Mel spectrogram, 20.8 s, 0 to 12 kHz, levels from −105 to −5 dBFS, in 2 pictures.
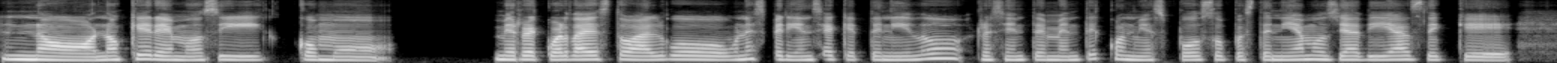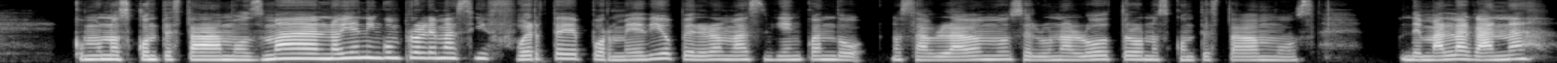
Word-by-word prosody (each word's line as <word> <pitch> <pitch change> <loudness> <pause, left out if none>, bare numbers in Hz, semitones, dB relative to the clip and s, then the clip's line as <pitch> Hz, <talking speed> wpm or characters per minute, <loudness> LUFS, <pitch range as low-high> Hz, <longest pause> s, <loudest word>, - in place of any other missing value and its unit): No, 195 -5 +5
no 195 +2 +2
queremos 195 -4 +2
y, 190 -1 +1 0.2
como 180 -4 -2 0.6
me 205 -2 +2
recuerda 200 0 +4
esto 205 0 0
algo, 200 0 +1
una 200 +3 -2
experiencia 205 -2 -3
que 195 - -7
he - - -17
tenido 200 +7 -3
recientemente 195 +2 -4
con 225 -4 -3
mi 190 - -3
esposo, 190 +1 -5
pues 190 0 -7
teníamos 195 +2 -1
ya 195 0 +2
días 200 +2 -1
de 190 0 -4
que, 175 -3 -3 0.8
como 210 +1 0
nos 215 -1 +2
contestábamos 195 -1 +2
mal, 255 +3 +7
no 255 - +4
había 285 +3 +4
ningún 295 -1 +2
problema 285 -1 +3
así 275 0 -4
fuerte 215 +4 -4
de 245 -1 +1
por 205 -4 -5
medio, 200 +8 -3
pero 205 -4 -5
era 205 +1 -1
más 205 0 -3
bien 200 +1 -5
cuando 205 -3 -4 0.2
nos 195 0 -10
hablábamos 190 +3 -1
el 185 -1 -6
uno 185 +1 -4
al 185 0 -3
otro, 205 0 -3
nos 195 0 -7
contestábamos 180 0 -6 0.6
de 190 -3 -3
mala 200 +4 +3
gana 205 +6 +2
200 Hz, 155 wpm, -21 LUFS, 190-210 Hz, 0.8 s, mal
